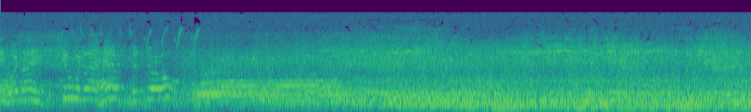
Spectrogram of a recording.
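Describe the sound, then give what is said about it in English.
A freight train rumbles past on the tracks, loud, with a brief whistle-like horn tone early on before the steady roar of the cars carries through to the end. “stop the train.”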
